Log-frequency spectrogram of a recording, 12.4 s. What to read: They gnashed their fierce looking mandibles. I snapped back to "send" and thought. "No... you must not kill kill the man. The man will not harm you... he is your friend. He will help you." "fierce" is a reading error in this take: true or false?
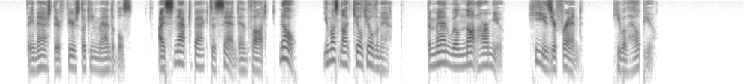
false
